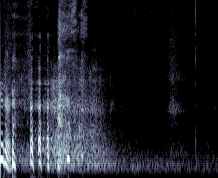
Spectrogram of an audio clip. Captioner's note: laughter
